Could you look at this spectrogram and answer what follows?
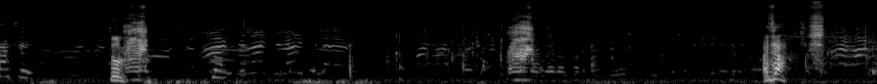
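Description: Ducks by a river give several loud, harsh quacking bursts spaced seconds apart, with softer calls between them and people talking in the background.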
